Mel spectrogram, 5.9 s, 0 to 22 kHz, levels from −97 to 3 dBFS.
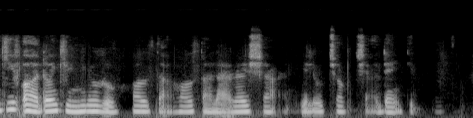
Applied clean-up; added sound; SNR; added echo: neural mask model DeepFilterNet 3.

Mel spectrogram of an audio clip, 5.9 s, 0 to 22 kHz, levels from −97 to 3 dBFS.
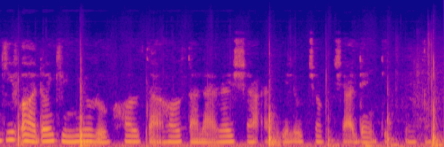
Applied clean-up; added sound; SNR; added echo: none; Walk, footsteps; 5 dB; none.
